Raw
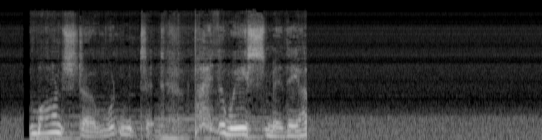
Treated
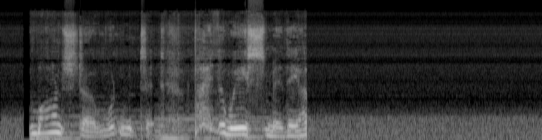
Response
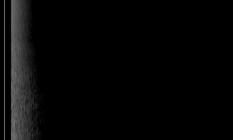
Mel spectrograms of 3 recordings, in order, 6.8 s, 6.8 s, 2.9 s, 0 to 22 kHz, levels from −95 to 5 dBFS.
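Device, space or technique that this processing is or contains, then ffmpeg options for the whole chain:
exciter from parts: -filter_complex "[0:a]asplit=2[link_01][link_02];[link_02]highpass=3600,asoftclip=type=tanh:threshold=-28.5dB,volume=-8dB[link_03];[link_01][link_03]amix=inputs=2:normalize=0,volume=-1dB"

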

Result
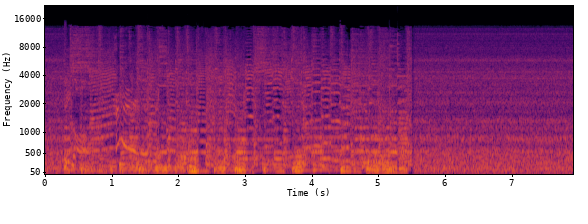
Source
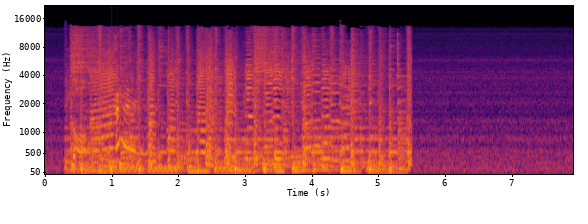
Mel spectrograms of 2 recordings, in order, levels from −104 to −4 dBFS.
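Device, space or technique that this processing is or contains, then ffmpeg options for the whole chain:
de-esser from a sidechain: -filter_complex "[0:a]asplit=2[link_01][link_02];[link_02]highpass=frequency=4100:poles=1,apad=whole_len=349617[link_03];[link_01][link_03]sidechaincompress=threshold=-57dB:ratio=6:attack=1.9:release=35,volume=8dB"

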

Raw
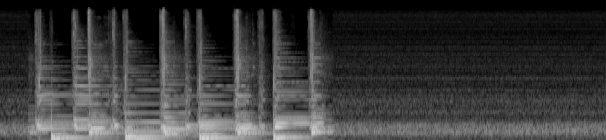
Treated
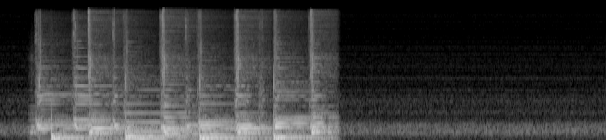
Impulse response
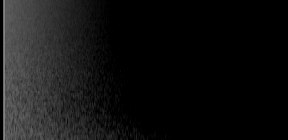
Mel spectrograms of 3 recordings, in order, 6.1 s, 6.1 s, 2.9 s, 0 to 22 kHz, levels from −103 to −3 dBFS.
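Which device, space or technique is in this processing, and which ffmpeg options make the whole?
keyed gated reverb: -filter_complex "[0:a]asplit=3[link_01][link_02][link_03];[1:a]atrim=start_sample=2205[link_04];[link_02][link_04]afir=irnorm=-1:irlink=0[link_05];[link_03]apad=whole_len=267364[link_06];[link_05][link_06]sidechaingate=range=-33dB:threshold=-45dB:ratio=16:detection=peak,volume=7dB[link_07];[link_01][link_07]amix=inputs=2:normalize=0,volume=-8dB"

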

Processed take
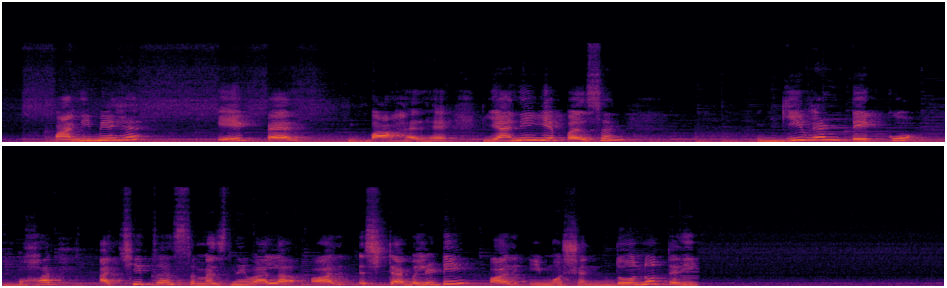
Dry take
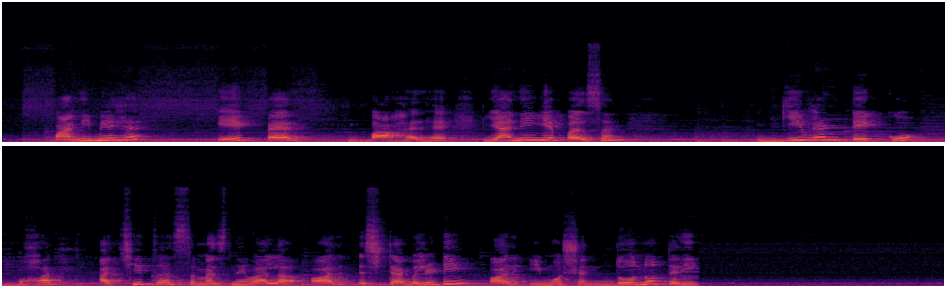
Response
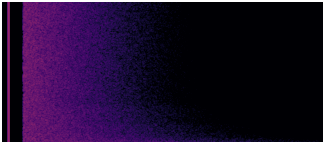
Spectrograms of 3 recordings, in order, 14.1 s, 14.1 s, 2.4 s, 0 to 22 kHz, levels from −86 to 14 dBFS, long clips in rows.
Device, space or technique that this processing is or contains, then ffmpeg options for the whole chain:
presence and air boost: -af "equalizer=frequency=4700:width_type=o:width=0.81:gain=5,highshelf=frequency=9500:gain=5.5"

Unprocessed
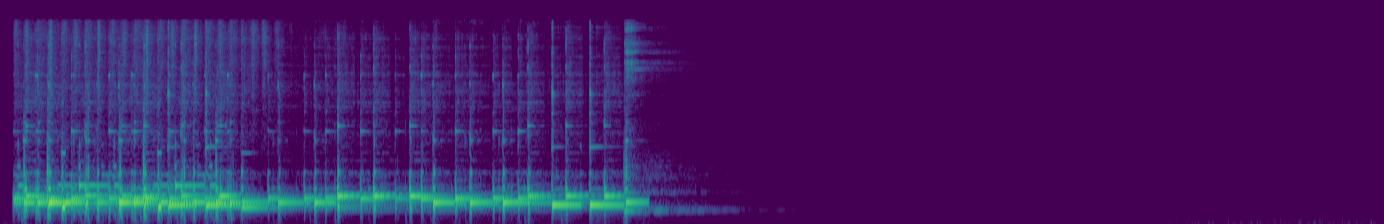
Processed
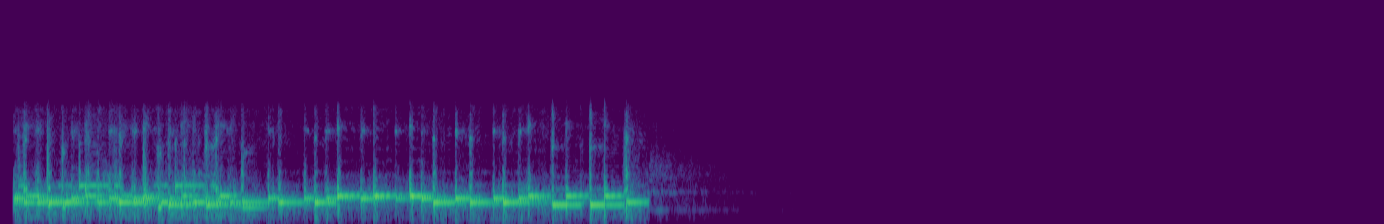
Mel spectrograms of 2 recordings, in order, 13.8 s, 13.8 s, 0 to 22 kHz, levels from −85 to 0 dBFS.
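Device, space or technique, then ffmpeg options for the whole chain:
voicemail: -af "highpass=350,lowpass=2600,acompressor=threshold=-30dB:ratio=8,volume=7dB" -ar 8000 -c:a libopencore_amrnb -b:a 5150

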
